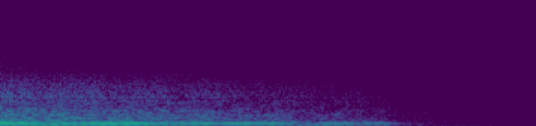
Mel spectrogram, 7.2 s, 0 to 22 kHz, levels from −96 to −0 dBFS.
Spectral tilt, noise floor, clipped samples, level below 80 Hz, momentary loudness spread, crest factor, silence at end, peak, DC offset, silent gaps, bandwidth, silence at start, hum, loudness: -9.5 dB/octave; under -90 dBFS; under 0.1%; -58 dBFS; 18 LU; 14 dB; 1.95 s; -38 dBFS; under 0.1%; none; 2.4 kHz; 0 s; 60 Hz at -90 dBFS; -52 LUFS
